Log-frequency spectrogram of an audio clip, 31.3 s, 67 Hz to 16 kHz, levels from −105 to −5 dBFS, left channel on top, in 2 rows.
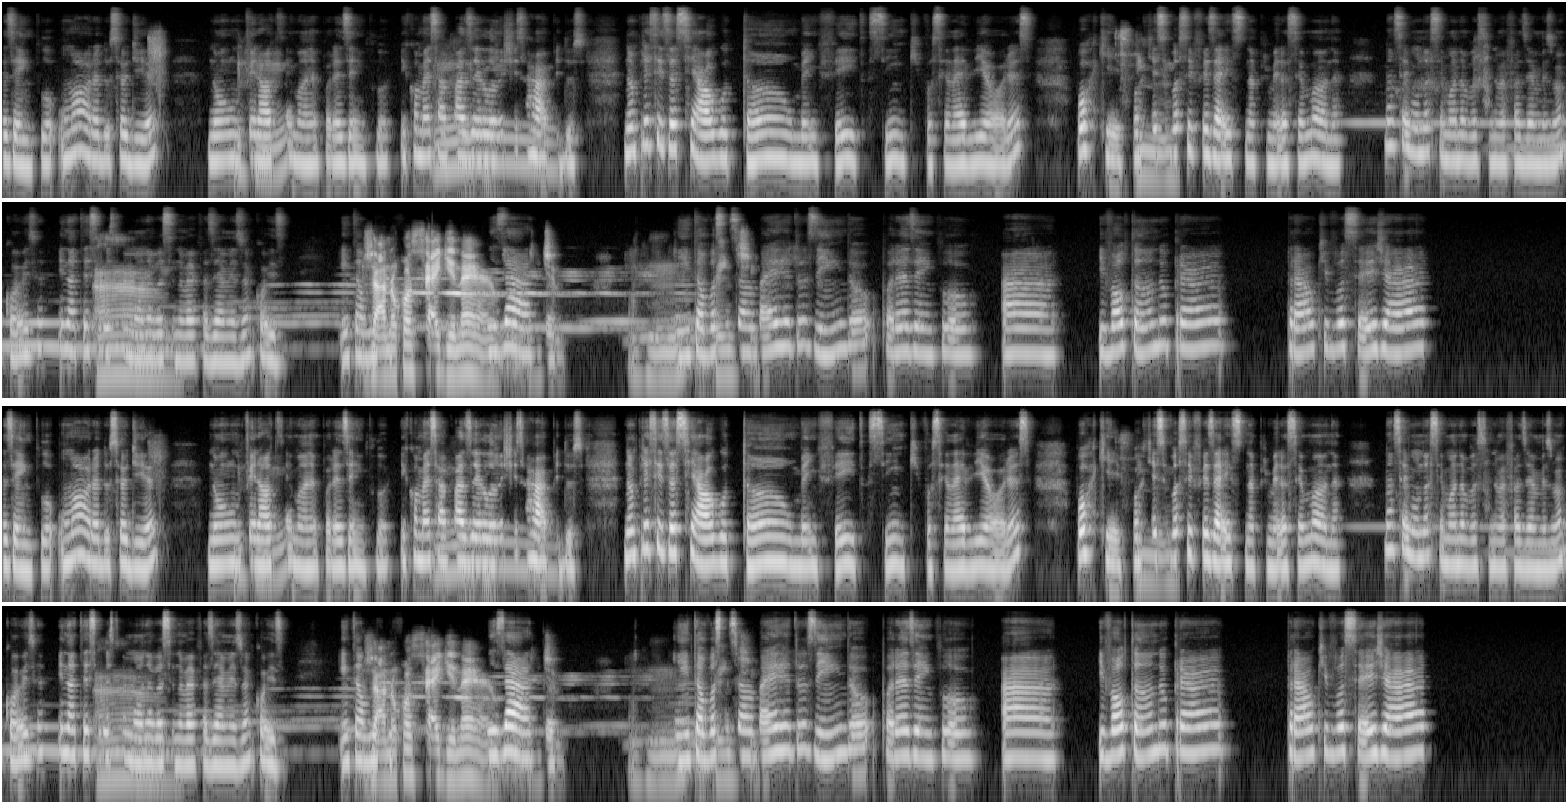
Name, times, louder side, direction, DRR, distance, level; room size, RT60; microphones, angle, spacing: voice 1, 0.0-1.6 2.1-8.6 8.8-13.4 13.8-18.5 19.0-19.4 20.5-21.2 22.4-26.2 26.6-27.9 28.5-29.9, right 3 dB, 50° right, 0.7 m, -27 dB
voice 2, 2.5-2.9 4.3-5.5 11.3-11.7 16.6-17.4 19.2-20.6 21.9-22.5 22.8-23.1, left 5 dB, 30° left, 0.5 m, -28 dB
sound 1, 13.0-22.6, left 6 dB, 85° left, 2.5 m, -39 dB
6.6 x 4.6 x 3.4 m
head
